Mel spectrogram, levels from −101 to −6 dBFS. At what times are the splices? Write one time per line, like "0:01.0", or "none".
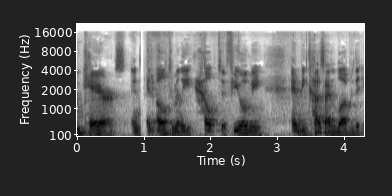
0:00.9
